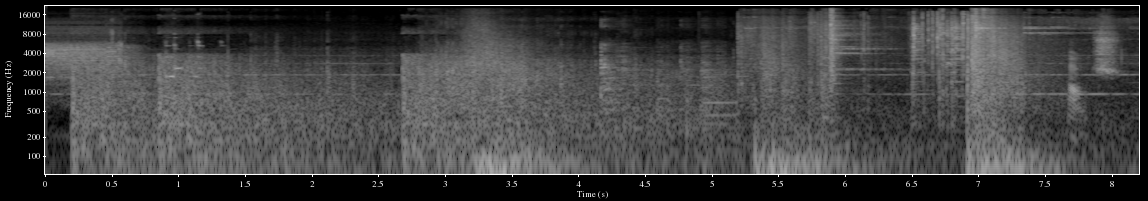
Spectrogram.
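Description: Rifle fire from This Machine in Fallout New Vegas, several loud, sharp shots with booming echoes spaced a second or two apart, each followed by a decaying rumble and some mechanical clatter.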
